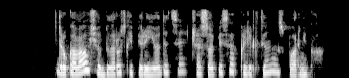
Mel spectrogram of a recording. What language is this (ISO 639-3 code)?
bel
